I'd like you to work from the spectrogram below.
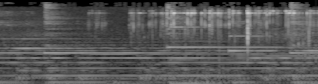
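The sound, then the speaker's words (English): A small bell on the collar of Smokey, a studio cat wearing Christmas items, jingles faintly in a few quick, scattered bursts over a steady low background hum. No one speaks. “I want to call him Jingle Balls.”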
